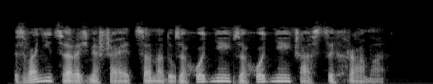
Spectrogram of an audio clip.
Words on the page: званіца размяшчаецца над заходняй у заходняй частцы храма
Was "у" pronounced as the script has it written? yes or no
yes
